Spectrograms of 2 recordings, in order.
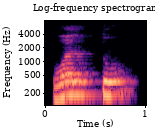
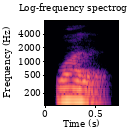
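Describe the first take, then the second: First: It is said as two full words. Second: It is said as one reduced word.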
